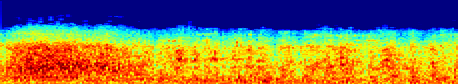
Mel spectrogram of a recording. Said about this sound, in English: Oh, shut up. Them ruddy trains drive me mad.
